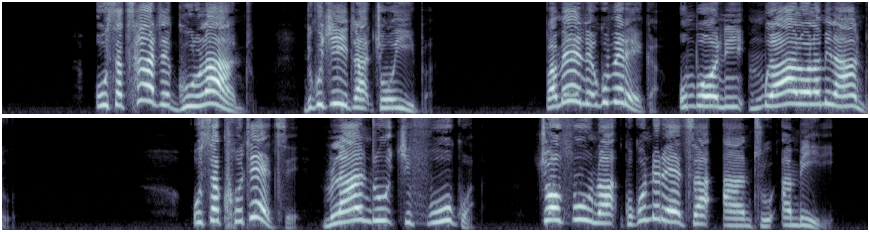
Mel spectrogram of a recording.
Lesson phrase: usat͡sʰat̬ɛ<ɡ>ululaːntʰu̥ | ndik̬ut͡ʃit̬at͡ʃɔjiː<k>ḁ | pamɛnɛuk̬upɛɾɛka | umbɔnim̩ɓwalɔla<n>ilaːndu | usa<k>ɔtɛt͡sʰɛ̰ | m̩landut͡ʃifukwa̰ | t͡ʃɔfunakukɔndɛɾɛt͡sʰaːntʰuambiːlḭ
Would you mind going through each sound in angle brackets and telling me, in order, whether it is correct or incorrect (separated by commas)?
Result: correct, incorrect, incorrect, incorrect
